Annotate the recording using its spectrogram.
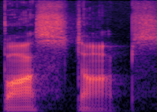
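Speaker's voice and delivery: ordinary delivery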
